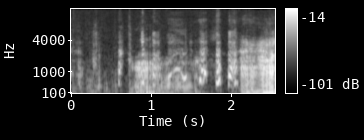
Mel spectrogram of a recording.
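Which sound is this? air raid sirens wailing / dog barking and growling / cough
dog barking and growling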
